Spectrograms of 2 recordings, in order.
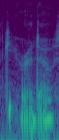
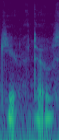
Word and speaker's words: Gyarados: gyarados gyarados gyarados giarados that's how you spell it gyarados but it's gyrados it's kyra dos and gyarados is there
